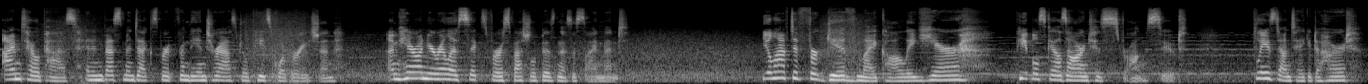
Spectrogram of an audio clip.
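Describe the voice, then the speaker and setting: A woman's voice: mid-range voice, expressive, normal speed, fairly bright tone. A poised corporate woman over music. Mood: courteous, composed. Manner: polished, self-assured. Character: poised, confident young businesswoman, courteous and slyly amused. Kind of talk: video game cutscene acting. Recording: game music behind the voice.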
